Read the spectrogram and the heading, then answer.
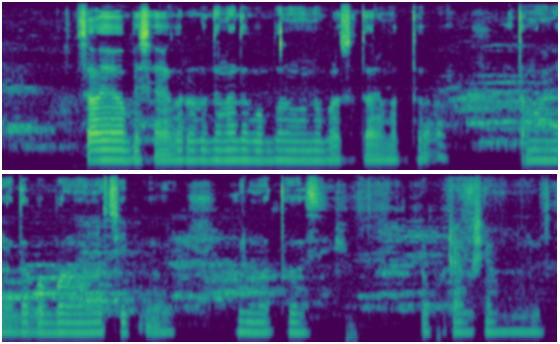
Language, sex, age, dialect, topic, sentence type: Kannada, male, 18-24, Mysore Kannada, agriculture, statement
